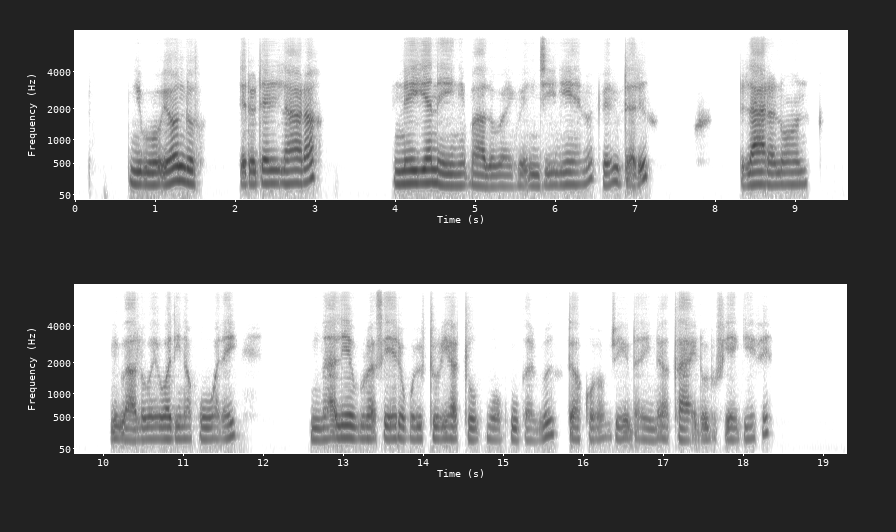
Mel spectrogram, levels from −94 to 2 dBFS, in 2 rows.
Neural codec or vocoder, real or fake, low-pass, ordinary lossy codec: codec, 16 kHz, 0.3 kbps, FocalCodec; fake; 7.2 kHz; Opus, 64 kbps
